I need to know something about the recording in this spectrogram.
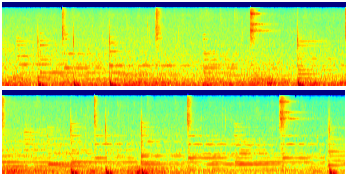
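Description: Rain and thunder sound effect, with scattered sharp drop-like clicks and a low rumble that dies away over the second half, under soft held keyboard notes of a slow R&B track.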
